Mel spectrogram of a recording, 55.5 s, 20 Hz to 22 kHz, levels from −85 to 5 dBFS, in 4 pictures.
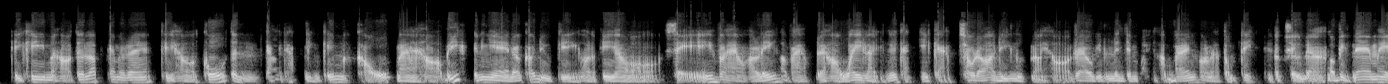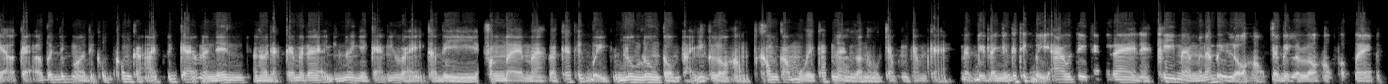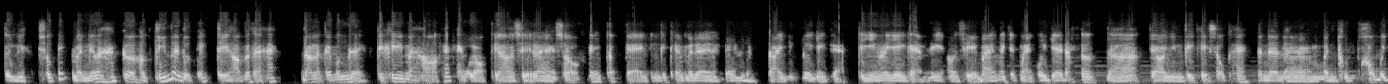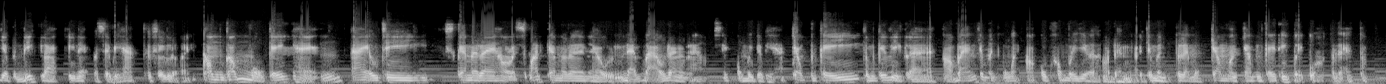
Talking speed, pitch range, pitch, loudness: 320 wpm, 90-110 Hz, 100 Hz, -14 LUFS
